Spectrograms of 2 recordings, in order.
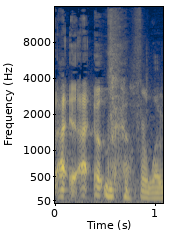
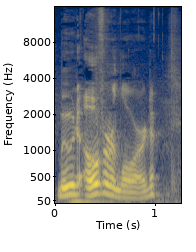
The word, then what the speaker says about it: Moon Overlord: This is on September 28th, and Moon Overload, Overload, now I'm saying it wrong, Moon Overlord, I don't think he's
